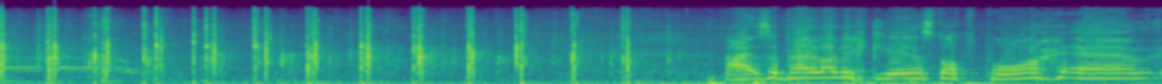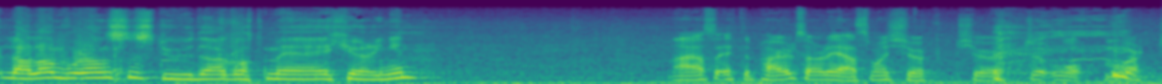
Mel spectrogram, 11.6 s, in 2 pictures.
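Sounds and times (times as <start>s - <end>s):
applause: 0.0s - 3.6s
speech: 3.6s - 8.0s, 9.2s - 11.6s
laughter: 10.8s - 11.6s.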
